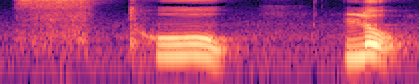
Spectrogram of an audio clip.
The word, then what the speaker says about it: स्थूलो: नहीं आ रहा है, देखो आधा से का उच्चारण इस तरह से करना है, और थू को खींचना है, स्थू लो।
